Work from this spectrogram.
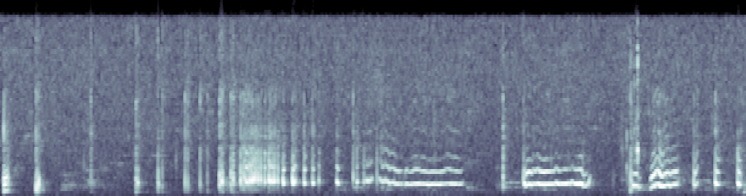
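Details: Wheaten terrier named Bosse making a weird noise indoors: drawn-out wavering whines, some level and some rising and bending, broken by short sharp clicks and snuffles, with a burst of breathy sound early on.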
